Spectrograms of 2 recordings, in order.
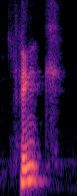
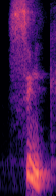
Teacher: instead of saying think people say sync so they say like an s sound instead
